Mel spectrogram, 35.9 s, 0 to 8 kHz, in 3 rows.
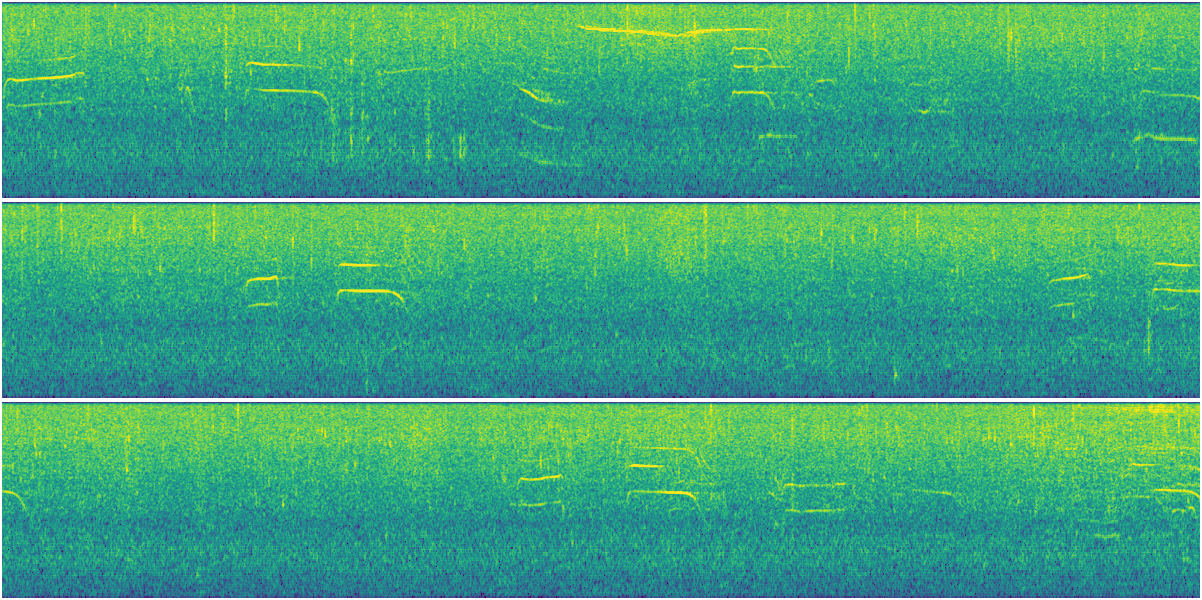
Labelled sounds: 0.0	0.8	killer whale, Bigg's (transient), 1.5 to 3.4 kHz
2.4	3.3	killer whale, Bigg's (transient), 1.6 to 3.1 kHz
3.8	7.8	killer whale, Bigg's (transient), 0.84 to 5.4 kHz
11.3	12.1	killer whale, Bigg's (transient), 0.81 to 1.9 kHz
14.4	14.8	killer whale, Bigg's (transient), 1.5 to 2.5 kHz
15.3	16.0	killer whale, Bigg's (transient), 1.6 to 3.1 kHz
22.4	22.9	killer whale, Bigg's (transient), 1.5 to 2.6 kHz
23.5	24.2	killer whale, Bigg's (transient), 1.4 to 3.1 kHz
29.0	29.6	killer whale, Bigg's (transient), 1.5 to 2.6 kHz
30.2	30.9	killer whale, Bigg's (transient), 1.7 to 3.9 kHz
31.7	32.3	killer whale, Bigg's (transient), 1.4 to 2.4 kHz
33.1	33.5	killer whale, Bigg's (transient), 1.8 to 2.0 kHz
34.7	35.5	killer whale, Bigg's (transient), 0.91 to 3.0 kHz

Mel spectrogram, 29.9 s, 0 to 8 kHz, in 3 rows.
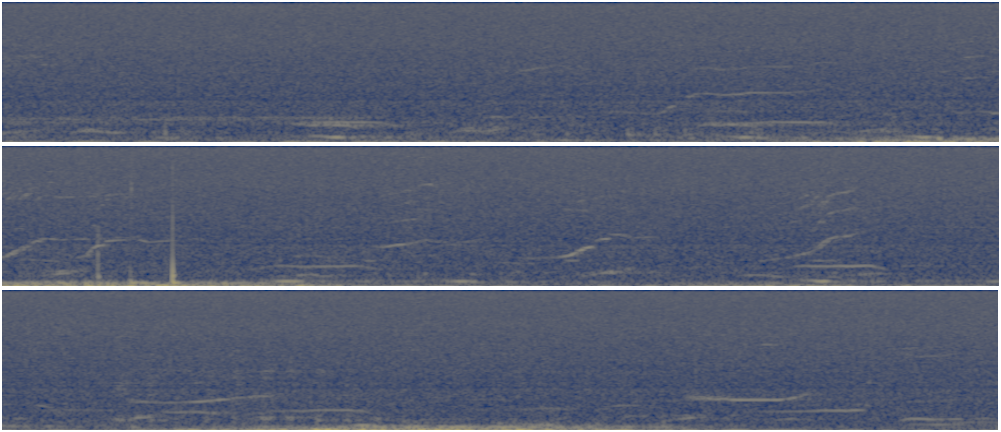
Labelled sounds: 5.1	5.5	humpback whale, 1.7 to 2.0 kHz
7.0	7.9	humpback whale, 0.90 to 2.0 kHz
10.2	10.6	humpback whale, 0.80 to 0.99 kHz
11.3	12.2	humpback whale, 0.80 to 1.0 kHz
13.8	14.3	humpback whale, 0.80 to 0.96 kHz
16.0	16.3	humpback whale, 0.96 to 1.1 kHz
18.1	18.6	humpback whale, 0.80 to 3.2 kHz

